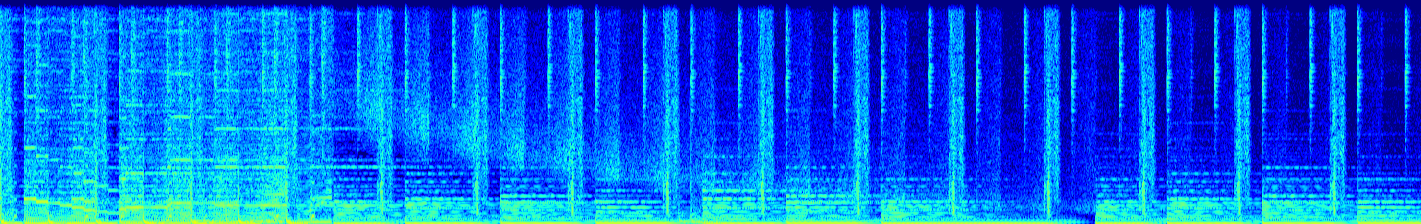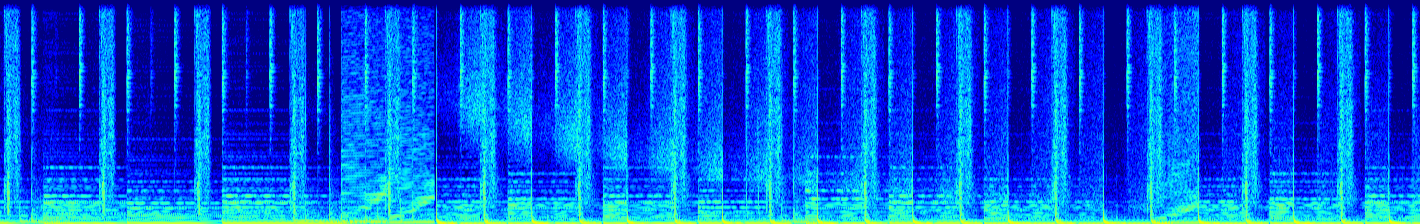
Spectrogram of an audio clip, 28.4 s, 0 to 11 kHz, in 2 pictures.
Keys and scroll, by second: 2.5 typing, 12.9-14.1 typing, 15.4 super+z, 23.1 h.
